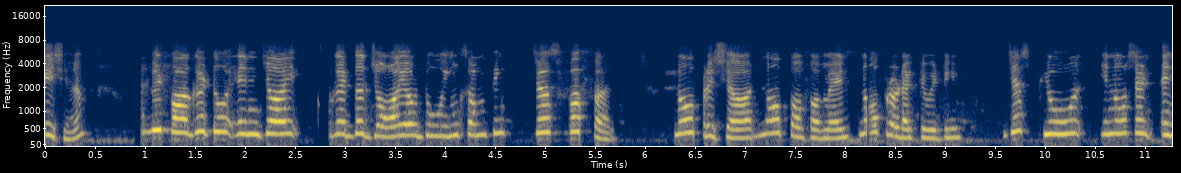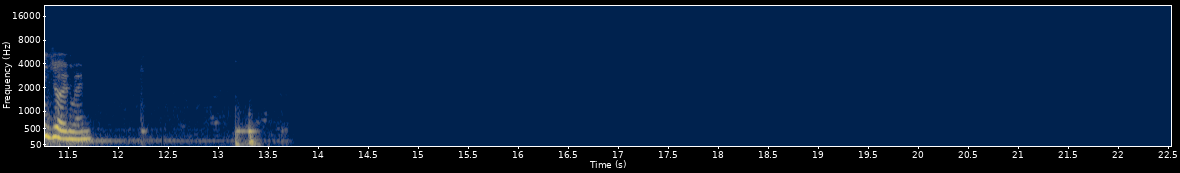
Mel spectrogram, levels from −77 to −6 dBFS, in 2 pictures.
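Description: Rough, raspy speech throughout points to the AMR wideband (HD Voice) codec running at a low rate, which fits its 8.85 kbit/s mode. Brief warbles and fading dropouts at 0.91 to 0.99 s, 2.73 to 2.87 s just before "the joy of doing", 8.21 to 8.32 s between "pressure no performance" and "productivity just pure innocent", 12.44 to 12.48 s, and 19.01 to 19.07 s are lost AMR speech frames. The decoder held its last good settings with falling gain.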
